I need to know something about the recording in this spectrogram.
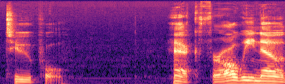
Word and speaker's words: tuple: known as a tuple some people pronounce it like two pole others pronounce it like tuple rhymes with couple but it's not spelled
